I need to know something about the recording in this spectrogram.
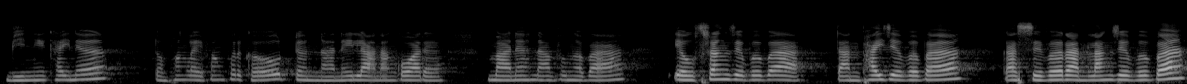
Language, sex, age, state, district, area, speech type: Bodo, female, 45-60, Assam, Chirang, rural, spontaneous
